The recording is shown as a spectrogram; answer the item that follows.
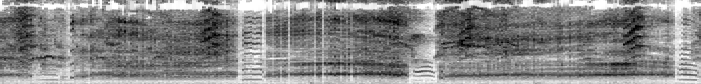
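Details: Major Mitchell's cockatoo chick calling: a loud, continuous harsh rasping drone, broken every second or two by brief gasping pauses.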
